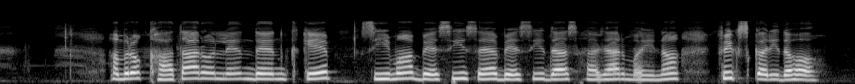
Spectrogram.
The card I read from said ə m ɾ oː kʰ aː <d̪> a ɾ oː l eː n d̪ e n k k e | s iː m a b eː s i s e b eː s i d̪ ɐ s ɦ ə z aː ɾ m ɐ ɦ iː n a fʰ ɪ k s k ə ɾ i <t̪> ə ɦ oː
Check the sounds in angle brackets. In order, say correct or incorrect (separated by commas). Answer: incorrect, incorrect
